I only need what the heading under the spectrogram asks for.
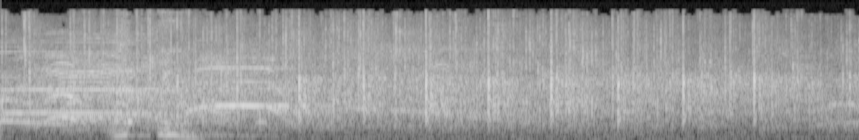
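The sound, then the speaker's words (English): Applause from a church audience during a sermon: dense, continuous clapping that holds steady throughout, with sharper individual claps standing out near the end. “man, the applause meter was almost enough to where I could just say amen”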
